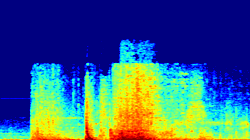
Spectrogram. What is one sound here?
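Gunshots ring out with a short echo.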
